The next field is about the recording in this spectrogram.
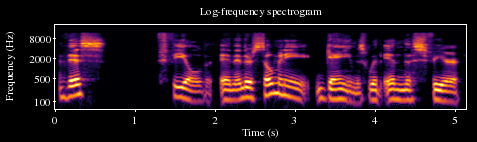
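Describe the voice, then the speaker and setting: A man's voice: mid-range voice, animated, takes it slowly, a little mellow, dry recording, clean studio sound. A man answering as an interview guest, earnest and reflective, thinking aloud with plenty of "like" and "you know". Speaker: podcast guest, actor and tabletop gamer.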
